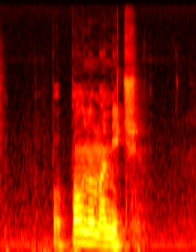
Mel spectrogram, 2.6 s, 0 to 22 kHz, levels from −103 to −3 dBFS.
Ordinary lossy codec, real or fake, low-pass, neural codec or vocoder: none; real; 19.8 kHz; none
